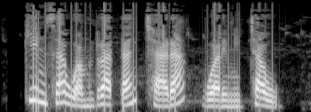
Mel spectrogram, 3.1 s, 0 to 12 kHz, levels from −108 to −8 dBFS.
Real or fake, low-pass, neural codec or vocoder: real; 10.8 kHz; none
